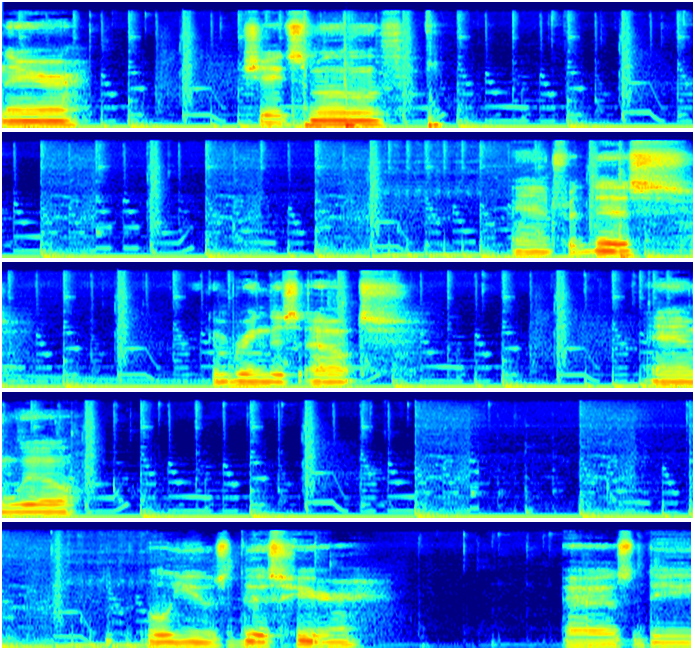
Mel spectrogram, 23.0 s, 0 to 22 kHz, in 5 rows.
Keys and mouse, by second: 1.6 KP_1, 1.8 Tab, 2.4 Tab, 3.3 Tab, 5.1 right click, 8.3 g, 10.9 right click, 11.1 g, 12.4 g, 13.0 right click, 13.1 g, 13.7 right click, 13.9 g, 15.8 right click, 16.9 g, 18.4 right click, 18.9 g, 20.1-22.9 right drag, 20.8 g, 22.1 g, 22.9-23.0 middle drag.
